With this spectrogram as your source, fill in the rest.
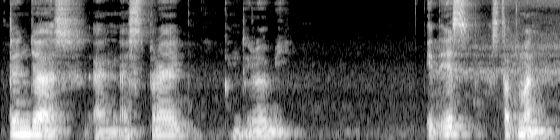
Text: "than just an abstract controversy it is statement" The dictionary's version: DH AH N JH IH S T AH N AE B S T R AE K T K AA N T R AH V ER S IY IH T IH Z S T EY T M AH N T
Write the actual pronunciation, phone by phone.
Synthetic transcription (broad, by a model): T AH N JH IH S AH N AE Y S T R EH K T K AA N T AH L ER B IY IH T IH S S T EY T M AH N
